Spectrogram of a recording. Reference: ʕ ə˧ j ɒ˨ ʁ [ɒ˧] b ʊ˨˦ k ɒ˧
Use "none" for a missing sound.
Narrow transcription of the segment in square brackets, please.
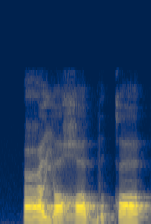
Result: ɒ˨˦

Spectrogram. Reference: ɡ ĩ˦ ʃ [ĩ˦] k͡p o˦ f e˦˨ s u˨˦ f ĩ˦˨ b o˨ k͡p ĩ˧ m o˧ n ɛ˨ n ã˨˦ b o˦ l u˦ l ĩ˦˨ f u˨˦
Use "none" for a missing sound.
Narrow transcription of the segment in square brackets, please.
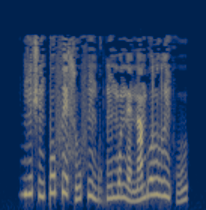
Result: ĩ˧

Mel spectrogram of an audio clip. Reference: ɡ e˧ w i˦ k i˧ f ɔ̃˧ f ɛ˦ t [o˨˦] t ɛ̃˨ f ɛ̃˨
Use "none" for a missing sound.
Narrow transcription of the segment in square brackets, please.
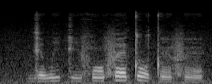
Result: o˦˨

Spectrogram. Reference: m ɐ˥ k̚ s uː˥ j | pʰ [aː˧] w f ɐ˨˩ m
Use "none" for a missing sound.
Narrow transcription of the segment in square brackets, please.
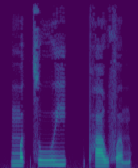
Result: aː˧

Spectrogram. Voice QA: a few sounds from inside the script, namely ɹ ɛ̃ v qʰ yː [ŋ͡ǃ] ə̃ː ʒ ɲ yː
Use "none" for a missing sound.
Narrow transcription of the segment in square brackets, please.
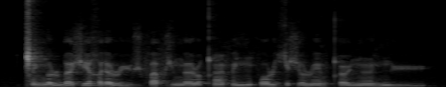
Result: ŋ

